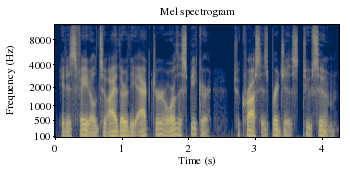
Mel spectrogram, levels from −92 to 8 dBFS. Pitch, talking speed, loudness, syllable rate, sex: 105 Hz, 225 wpm, -20 LUFS, 5.6 syllables/s, male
